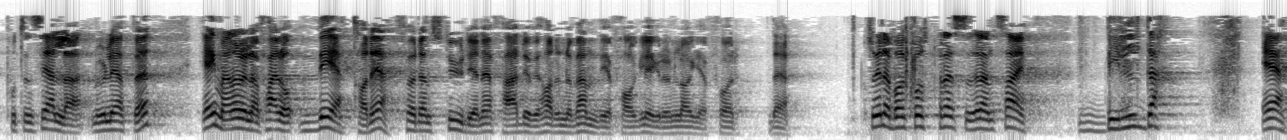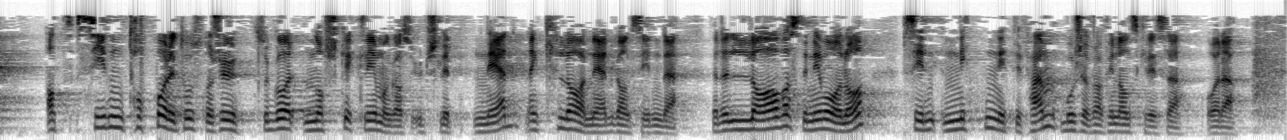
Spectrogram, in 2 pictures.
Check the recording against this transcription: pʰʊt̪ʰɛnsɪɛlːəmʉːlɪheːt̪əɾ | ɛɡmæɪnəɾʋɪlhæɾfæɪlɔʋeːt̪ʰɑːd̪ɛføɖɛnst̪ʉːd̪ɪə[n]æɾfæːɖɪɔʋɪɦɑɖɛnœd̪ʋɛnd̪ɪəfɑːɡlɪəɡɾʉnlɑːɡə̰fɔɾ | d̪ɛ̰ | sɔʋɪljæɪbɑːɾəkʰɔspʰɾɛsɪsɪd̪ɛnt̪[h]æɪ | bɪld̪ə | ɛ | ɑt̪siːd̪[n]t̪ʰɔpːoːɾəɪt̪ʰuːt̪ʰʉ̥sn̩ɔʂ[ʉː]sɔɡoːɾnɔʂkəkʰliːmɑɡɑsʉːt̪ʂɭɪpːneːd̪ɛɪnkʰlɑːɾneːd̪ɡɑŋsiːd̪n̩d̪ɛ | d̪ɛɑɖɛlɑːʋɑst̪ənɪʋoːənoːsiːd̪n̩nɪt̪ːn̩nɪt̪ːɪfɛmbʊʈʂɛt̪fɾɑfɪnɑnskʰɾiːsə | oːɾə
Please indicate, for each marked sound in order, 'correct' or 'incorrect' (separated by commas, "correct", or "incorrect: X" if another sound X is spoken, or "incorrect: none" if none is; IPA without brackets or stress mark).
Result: correct, incorrect: s, correct, correct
